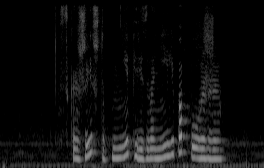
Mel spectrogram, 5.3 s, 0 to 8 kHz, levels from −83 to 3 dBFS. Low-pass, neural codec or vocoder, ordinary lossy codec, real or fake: 7.2 kHz; codec, 16 kHz, 6 kbps, DAC; none; fake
